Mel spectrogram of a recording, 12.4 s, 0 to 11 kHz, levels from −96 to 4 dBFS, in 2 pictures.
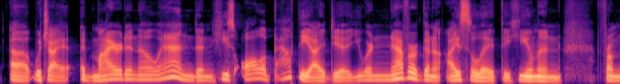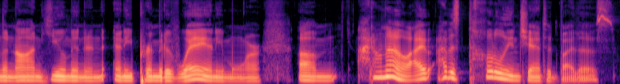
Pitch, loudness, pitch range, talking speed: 110 Hz, -19 LUFS, 105-140 Hz, 200 wpm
